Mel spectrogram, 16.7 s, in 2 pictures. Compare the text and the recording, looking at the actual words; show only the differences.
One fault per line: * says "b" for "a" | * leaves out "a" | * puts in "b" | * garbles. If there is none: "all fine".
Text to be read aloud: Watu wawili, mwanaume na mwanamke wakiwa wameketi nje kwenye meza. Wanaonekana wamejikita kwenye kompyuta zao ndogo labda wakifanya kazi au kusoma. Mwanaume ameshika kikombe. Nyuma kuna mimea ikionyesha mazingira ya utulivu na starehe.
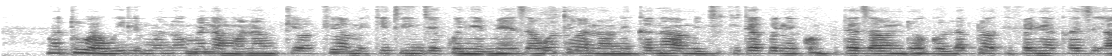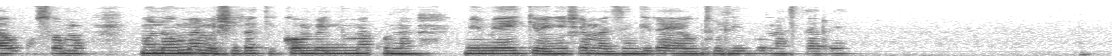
* puts in "Wote"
